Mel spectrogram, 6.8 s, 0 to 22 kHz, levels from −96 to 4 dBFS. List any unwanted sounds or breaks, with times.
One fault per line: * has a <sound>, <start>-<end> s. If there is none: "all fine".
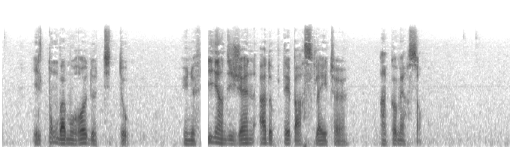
* has a dropout, 2.7-2.8 s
